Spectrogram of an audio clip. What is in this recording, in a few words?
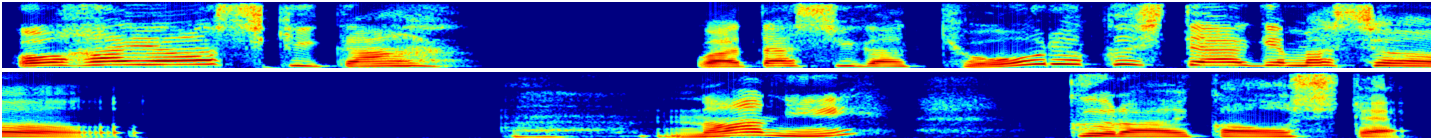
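HELLO, Japanese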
